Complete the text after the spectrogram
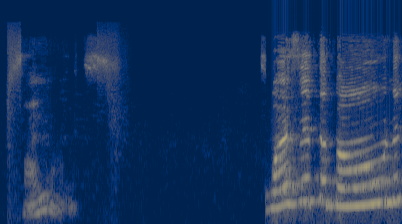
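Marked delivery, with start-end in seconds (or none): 2.6-3.9 high, raised storybook holler. A narrator's reading. Rocket hollers at the bird after more silence, hollering. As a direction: holler the question, pitch climbing. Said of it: "Rocket hollered".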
